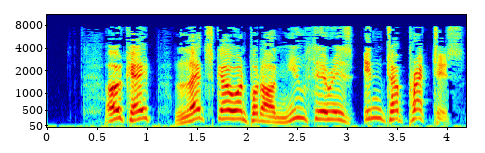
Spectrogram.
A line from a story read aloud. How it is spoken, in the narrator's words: Wood shouted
